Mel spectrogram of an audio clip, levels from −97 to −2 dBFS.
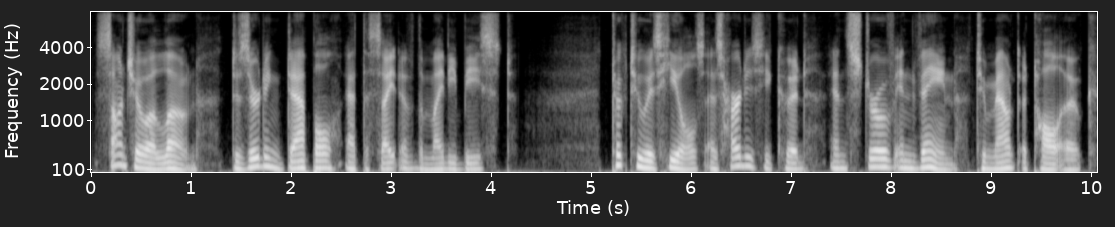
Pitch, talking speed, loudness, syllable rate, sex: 125 Hz, 175 wpm, -18 LUFS, 4.5 syllables/s, male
